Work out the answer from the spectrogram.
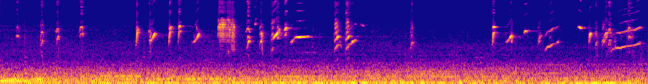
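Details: European goldfinch twittering in quick groups of high clicks, chirps and rising slurred whistles, with a short buzzy burst, against a steady low hum.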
